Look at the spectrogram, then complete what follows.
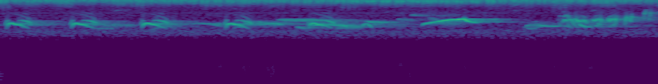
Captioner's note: birds and crickets chirp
